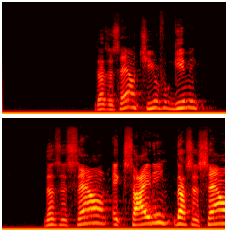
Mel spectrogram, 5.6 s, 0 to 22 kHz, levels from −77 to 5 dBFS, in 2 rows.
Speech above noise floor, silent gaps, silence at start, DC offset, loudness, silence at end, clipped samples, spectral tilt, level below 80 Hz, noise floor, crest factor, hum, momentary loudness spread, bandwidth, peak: 46 dB; none; 1.15 s; 4%; -25 LUFS; 0 s; under 0.1%; -3 dB/octave; -70 dBFS; -71 dBFS; 22 dB; none; 14 LU; 16 kHz; -4 dBFS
